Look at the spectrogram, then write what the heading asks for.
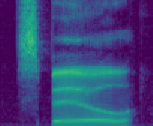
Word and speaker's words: Spill: This, guys, is the 63rd edition of the Chill Spill Podcast. The S is silent, by the way.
